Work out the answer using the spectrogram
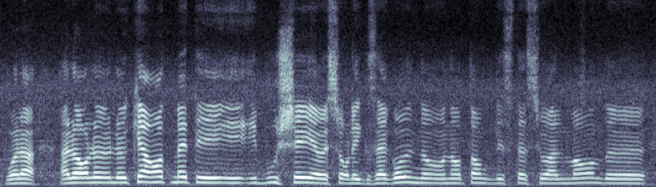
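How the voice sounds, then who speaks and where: A man's voice: high-pitched, flat delivery, moderate pace, sharp tone. A man chatting casually as an amateur radio operator outdoors, often repeating himself and adding little tags. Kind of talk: casual ham radio exchange. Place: outdoors in a city park. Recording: outdoor recording with faint ambient noise.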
